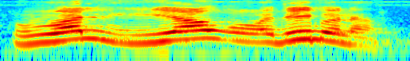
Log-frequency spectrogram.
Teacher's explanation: ضاد موٹا را باریک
